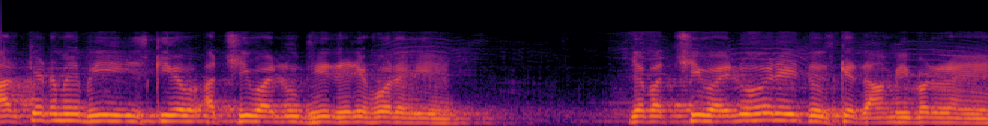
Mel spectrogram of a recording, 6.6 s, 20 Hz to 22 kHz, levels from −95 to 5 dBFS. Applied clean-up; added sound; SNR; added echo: neural separator model SepFormer DNS4.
